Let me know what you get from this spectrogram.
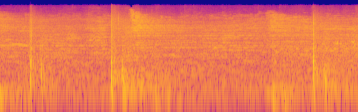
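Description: Aerial firework shells bursting with sharp bangs: one about half a second in, two in quick succession near two seconds, and another quick pair near the end.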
